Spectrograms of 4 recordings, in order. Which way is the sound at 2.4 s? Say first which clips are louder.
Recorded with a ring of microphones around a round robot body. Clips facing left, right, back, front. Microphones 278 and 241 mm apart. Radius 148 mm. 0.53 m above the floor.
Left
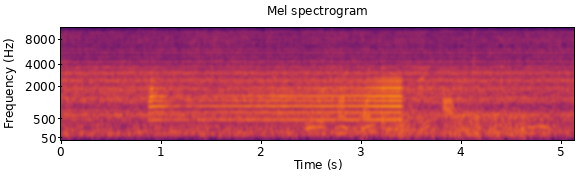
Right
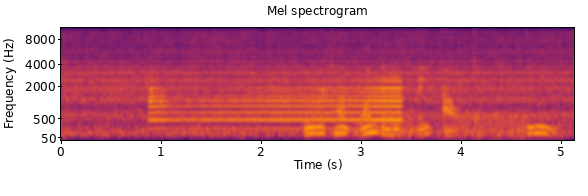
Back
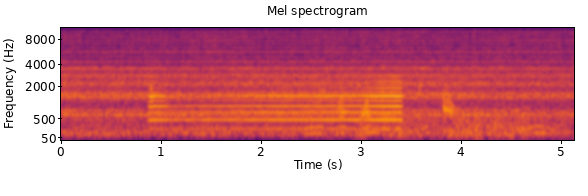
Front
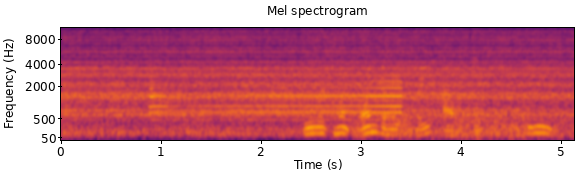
Right 9 dB, front 1 dB; 70° right.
